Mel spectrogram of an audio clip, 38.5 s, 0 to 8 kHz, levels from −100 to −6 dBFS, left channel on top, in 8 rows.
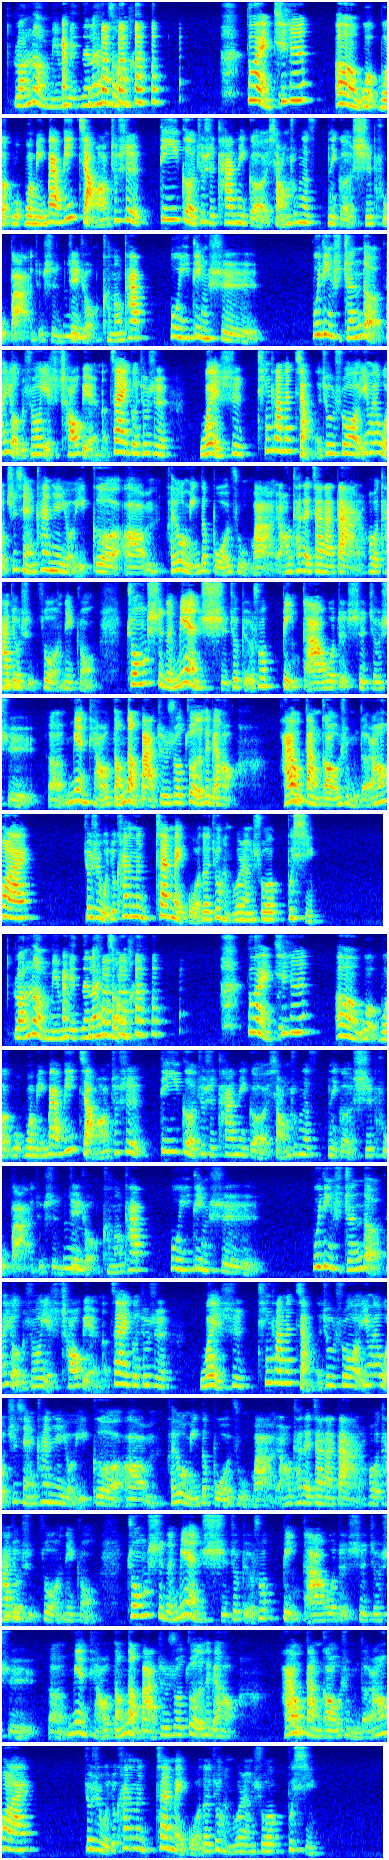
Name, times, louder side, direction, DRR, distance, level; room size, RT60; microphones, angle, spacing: voice 1, 0.2-1.8 2.7-3.0 10.4-10.7 24.1-24.4 32.5-32.7, right 2 dB, 20° right, 0.4 m, -37 dB
voice 2, 1.2-2.0 3.1-3.8 4.2-11.4 11.7-12.8 13.5-16.5 16.9-32.1 32.4-34.1 34.7-37.6, left 6 dB, 90° left, 0.4 m, -36 dB
2.1 x 2.1 x 3.0 m
head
